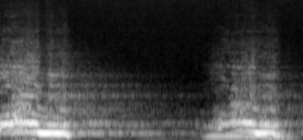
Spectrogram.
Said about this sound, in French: Grand Dieu ! Un lion !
